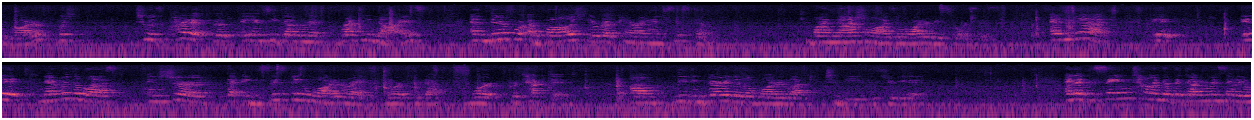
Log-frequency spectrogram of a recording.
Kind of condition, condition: setting, live audience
